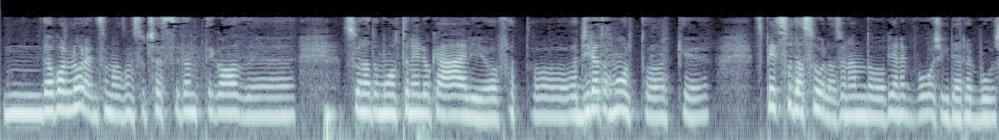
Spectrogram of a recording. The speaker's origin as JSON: {"language": "Italian", "town": "Rome", "region": "Lazio", "country": "Italy", "tie": "born or raised there", "said": "mia madre è belga, però io sono nata e cresciuta a Roma, e mio padre è italiano, però in realtà è molto più complicato, perché i miei sono nati in Africa."}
